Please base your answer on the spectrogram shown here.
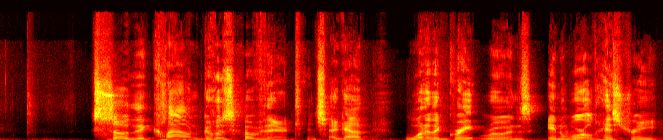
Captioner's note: laugh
